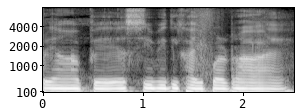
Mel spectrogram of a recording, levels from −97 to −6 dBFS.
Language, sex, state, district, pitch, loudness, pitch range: Hindi, male, Jharkhand, Deoghar, 110 Hz, -13 LUFS, 105-110 Hz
